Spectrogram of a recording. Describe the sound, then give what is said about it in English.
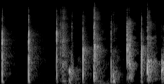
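Hands clap about ten times in a loose, uneven burst to close out a show: two spaced claps, then a quicker irregular flurry of sharp, crisp slaps with no voices. “Let's clap it out.”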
